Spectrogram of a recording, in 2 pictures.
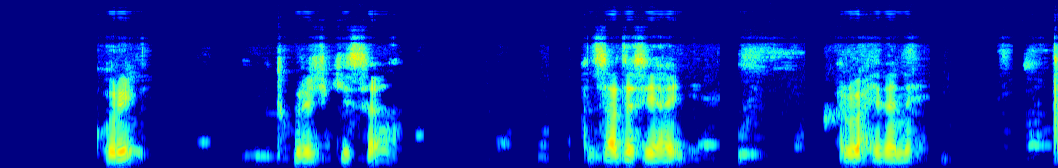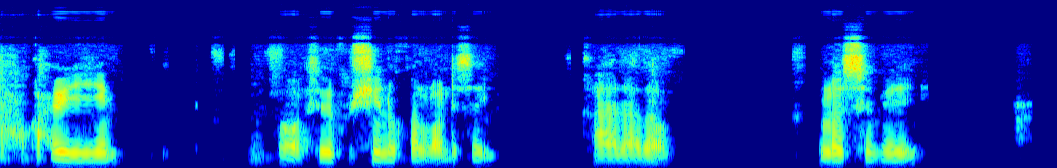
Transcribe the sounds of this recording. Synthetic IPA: ɡ̥ʊɾɪ | t̪ʰkʰɔɾɛːt͡ʃkʰiːsɐ | ɐd̪sɑːʕd̪ɐsjɐɦɛj | ɐlwɑːħɪðɐnɪ | qɑħɔqɑħɔjɐjiːn | ɔːsɪðɐkʰʊʃiːnʊkʰɐlɔ̰ːɖɪsɛj | qɑːnɐðɔ̰ | lɔːsɐmɛːjɛj

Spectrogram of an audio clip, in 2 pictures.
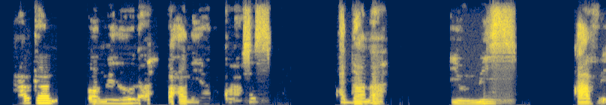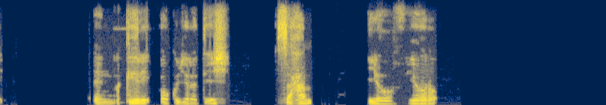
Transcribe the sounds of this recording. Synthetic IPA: hɐlkʰaːn | waːmɛːlhɔːlɐwɑħaːnɐjaːðkʰʊɾaːsɛs | ʕɑd̪aːnʔɐh | ijɔmiːs | ʕɑːfɪ̰ | ɛːnbɐɡiɾɪɔːkʰʊt͡ʃɪɾɐt̪ʰiːʃ | sɐħɐn | ijɔfɪjɔːɾɔ

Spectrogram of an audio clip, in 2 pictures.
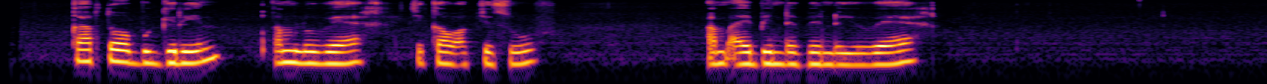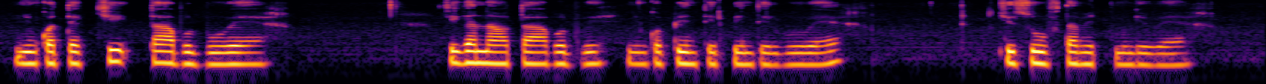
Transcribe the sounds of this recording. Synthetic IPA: kaɾtɔːbuɡiɾin | ɐmluwɛːxcikɐwɐk̚cisuːf | ʔɐmʔɐ̰jbindəbendəjuwɛːx | ɲuŋkɔtɛk̚citaːbulbuwɛːx | ciɡɐnawtaːbulbiɲuŋkɔpentiɾpintilbuwɛːx | cisuːftɐmit̚muɡiwɛːx

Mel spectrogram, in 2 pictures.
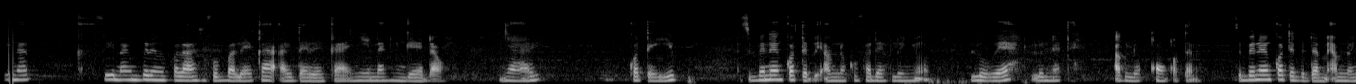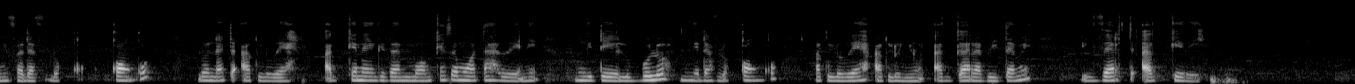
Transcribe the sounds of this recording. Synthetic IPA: finɐk̚ | finɐk̚biɾiŋipɐlaːs̬ifubɐlɛkaʔɐk̚dɐwɛka̰ɲinɐk̚ɲuŋɡɛːdɐ̰w | ɲaːɾi | kɔtːɛjip̚ | sibɛnɛnkɔtːɛbḭʔɐ̰mnɐkufɐdɛfluɲṵluwɛxlunɛtːɛ̥ | ʔɐ̰kluqɔŋkɔ̰tɐ̰n | sibɛnɛnkɔtːɛbidɐmḭʔɐ̰mnɐɲufɐdɛflu | qɔŋku | lunɛtːɛʔɐkluwɛːx | ɐ̰k̚kɛnɛɡitɐmimɔːmkɛsɐmɔtaxwɛniŋɡitɛːlubuloŋɡidɛfluqɔŋku | ɐkluwɛxɐ̰kluɲuːlɐ̰k̚ɡɐɾabitɐmi | vɛɾtʔɐ̰k̚keɾi

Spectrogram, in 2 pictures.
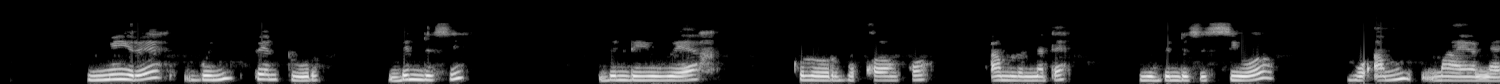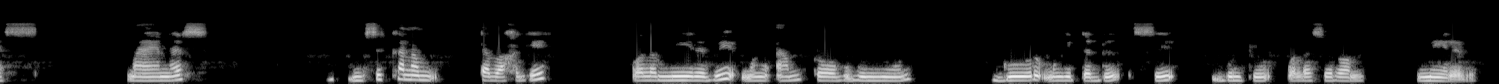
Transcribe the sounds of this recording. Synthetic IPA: miːɾebumpentuːɾ | bindusi | bindujuwɛːx | kuloɾbukʰɔŋkɔ | ʔɐmlunɐte | nubindusisiwo | buʔɐmːajɔnes | majɔnɛs | msikɐnɐm | tɐbɐxɡi | wʔɐ̰lɐmiːɾebimɐŋiʔɐmtɔːɡubuɲuːl | ɡoːɾmɐŋɡitədəsi | bintuwɐ̰lɐsiɾɔn | miːɾḛbḭ

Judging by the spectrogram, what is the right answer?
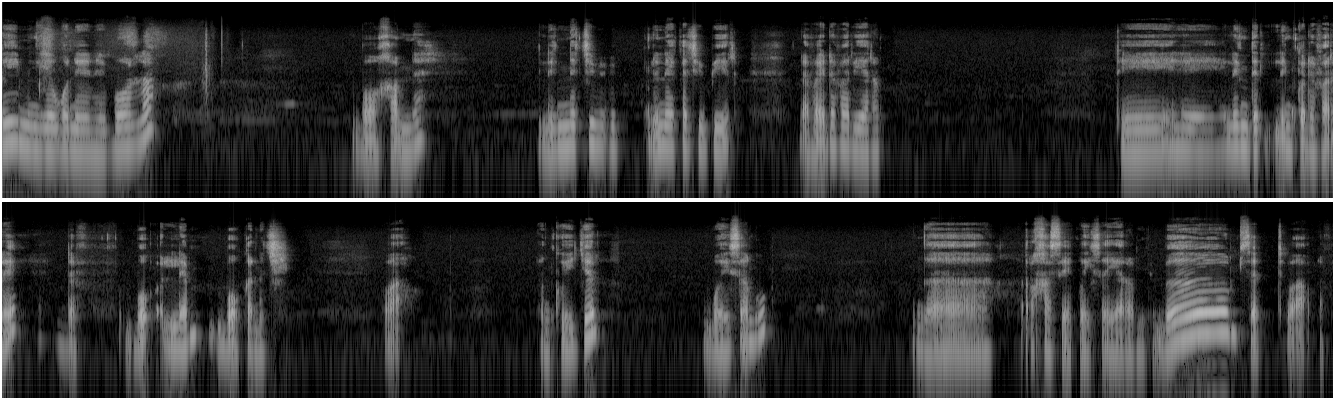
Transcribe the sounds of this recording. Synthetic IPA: ijmiŋɡɛwɔnɛnɛbɔla | bɔ̰xɐ̰mnɛ | liɲni | lḭnɛkat͡ʃibiːɾ | dɐ̰fa̰jdɐfaɾjɛɾɐm | tɛ | liɲdlḭɲkɔdɛfa̰ɾɛ̰dɛf | bɔlɛmbɔ̰kɐnɐt͡ʃi̥ | wa̰ | dɐŋkɔjiɟɐl | bɔjsɐ̰ŋɡu | ŋɡa̰ | ra̰xɐsɛ̰kɔjsɐ̰jɐ̰ɾɐmbibəmsɛ̰t̚wa̰dɐf

